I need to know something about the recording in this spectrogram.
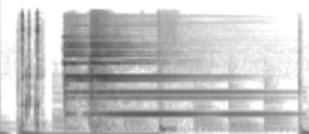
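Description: A single bell strike about half a second in, ringing out and fading over the next second and a half, over background music with a kick-drum and hi-hat beat.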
